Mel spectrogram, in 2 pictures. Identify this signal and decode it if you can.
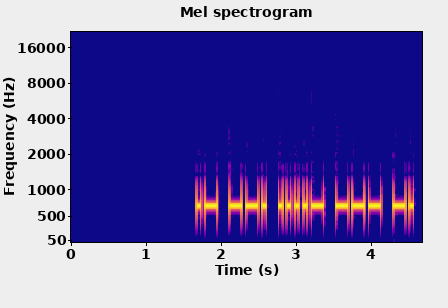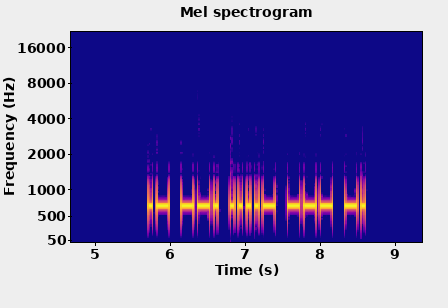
Morse code, heard as a keyed tone, about 22 wpm, 700 Hz. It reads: AG4ON AG4ON
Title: USA Call Signs - 5 Characters - Repeated 2x - 22wpm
